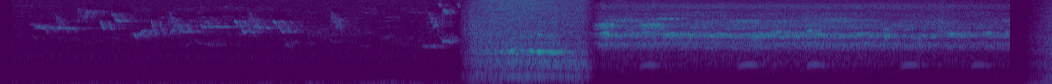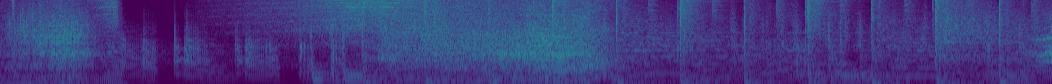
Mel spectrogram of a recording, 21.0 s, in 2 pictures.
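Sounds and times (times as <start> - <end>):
small birds chirping: 0.2 - 4.7, 5.9 - 10.2.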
